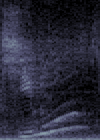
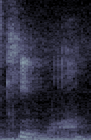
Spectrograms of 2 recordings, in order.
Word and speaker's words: quinoa: Quinoa? – It's quinoa. – I used to say quinoa. – Yeah, well that's the incorrect English pronunciation.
